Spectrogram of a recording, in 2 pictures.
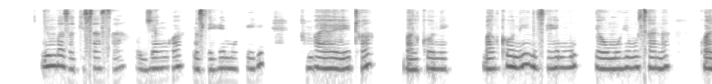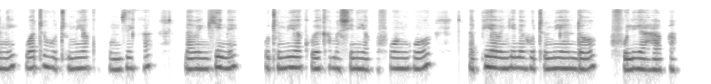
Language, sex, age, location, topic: Swahili, female, 25-35, Nairobi, finance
